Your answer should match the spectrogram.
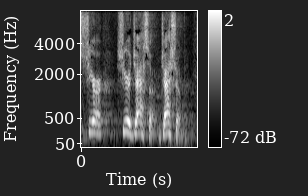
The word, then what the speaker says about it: Shear-Jashub: I had to look up a pronouncing Bible for these names. It's Shear-Jashub. It doesn't roll off my tongue.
